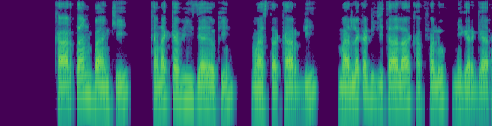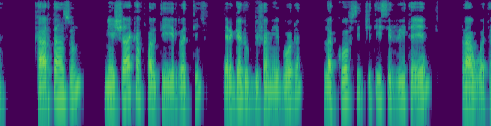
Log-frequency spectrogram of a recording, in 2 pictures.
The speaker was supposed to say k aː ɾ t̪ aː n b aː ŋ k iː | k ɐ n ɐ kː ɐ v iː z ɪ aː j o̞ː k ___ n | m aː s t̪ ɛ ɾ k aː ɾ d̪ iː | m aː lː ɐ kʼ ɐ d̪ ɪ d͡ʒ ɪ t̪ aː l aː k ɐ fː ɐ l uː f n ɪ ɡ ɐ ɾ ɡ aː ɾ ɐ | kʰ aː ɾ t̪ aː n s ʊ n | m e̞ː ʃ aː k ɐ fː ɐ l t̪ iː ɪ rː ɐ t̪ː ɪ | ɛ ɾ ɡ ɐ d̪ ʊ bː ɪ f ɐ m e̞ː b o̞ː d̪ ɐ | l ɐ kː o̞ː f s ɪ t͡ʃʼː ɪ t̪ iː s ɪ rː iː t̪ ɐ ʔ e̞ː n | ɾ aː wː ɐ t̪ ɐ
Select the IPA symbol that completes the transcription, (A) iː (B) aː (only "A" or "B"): A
